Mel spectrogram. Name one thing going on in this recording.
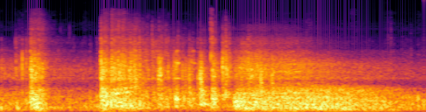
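Wooden boards crack and splinter loudly.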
